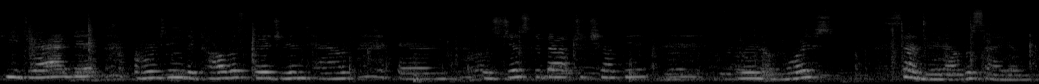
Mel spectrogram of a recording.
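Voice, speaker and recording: Child reader, high voice, halting storybook delivery, captured from across an echoey room. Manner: halting read-aloud with stumbles and corrections. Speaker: reader in a readers theater performance. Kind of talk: scripted story reading aloud. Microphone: distant microphone. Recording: roomy, distant microphone, noticeable background noise.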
